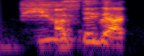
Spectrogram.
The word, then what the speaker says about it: Beaufort: It's pronounced Beaufort, South Carolina. Okay, it's Beaufort, South Carolina. I'm sorry. Adrian just made sure that I knew it was Beaufort, not both.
